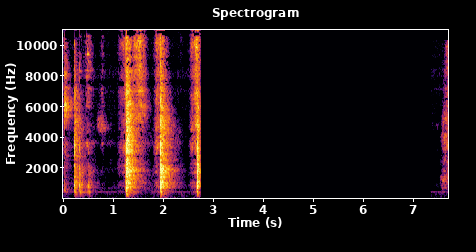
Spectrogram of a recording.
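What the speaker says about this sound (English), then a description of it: "So this time I'm cutting the carrots again, julienne cut for the carrots." A knife rapidly julienne-cuts carrots on a cutting board, a quick run of light taps then three louder thuds, followed by a long silence and one faint chop.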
